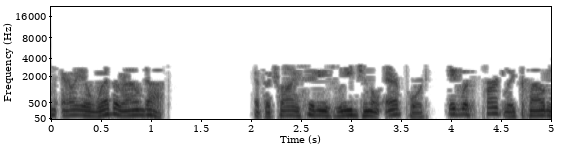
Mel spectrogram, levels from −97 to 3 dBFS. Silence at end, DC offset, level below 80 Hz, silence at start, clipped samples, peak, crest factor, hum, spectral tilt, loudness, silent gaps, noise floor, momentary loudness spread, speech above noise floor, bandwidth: 0 s; under 0.1%; -46 dBFS; 0 s; under 0.1%; 0 dBFS; 14 dB; none; -12 dB/octave; -16 LUFS; 1.28-1.98 s, 3.88-3.93 s; under -90 dBFS; 9 LU; over 75 dB; 3.2 kHz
